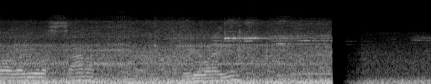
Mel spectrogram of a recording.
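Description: Steady street traffic rumble with short snatches of people talking over it. The sound cuts out abruptly about three and a half seconds in and comes back quieter.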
